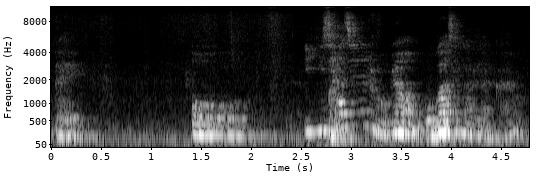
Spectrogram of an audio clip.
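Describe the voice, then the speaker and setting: A woman's voice: medium pitch, big pitch swings, slow, warm tone, distant mic. Woman speaking in an echoey hall. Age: 30s. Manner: chatty, poses questions to the audience. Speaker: seminar speaker. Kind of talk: motivational seminar talk. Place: large hall.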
